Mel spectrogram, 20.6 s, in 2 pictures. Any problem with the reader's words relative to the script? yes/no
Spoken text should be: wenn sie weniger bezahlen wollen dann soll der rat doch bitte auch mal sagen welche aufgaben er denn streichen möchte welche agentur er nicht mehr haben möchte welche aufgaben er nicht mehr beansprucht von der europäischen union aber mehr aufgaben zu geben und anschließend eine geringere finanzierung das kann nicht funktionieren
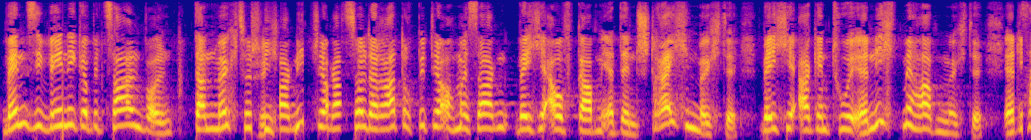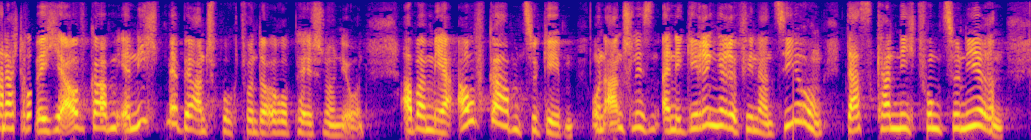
yes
